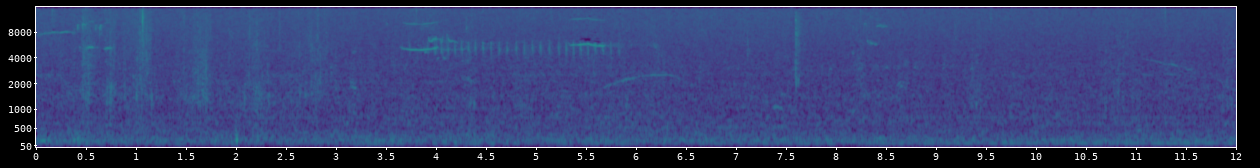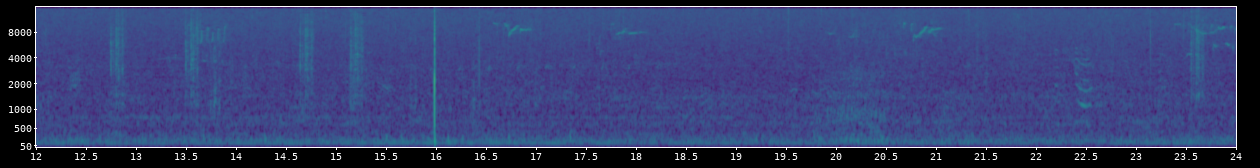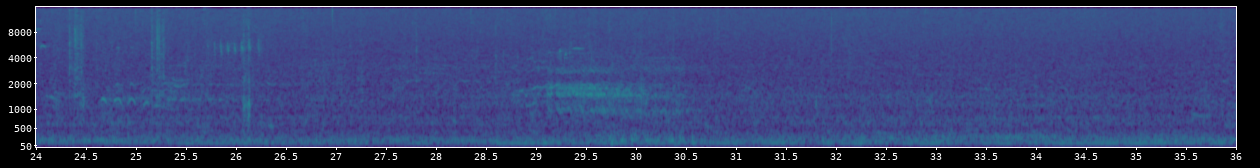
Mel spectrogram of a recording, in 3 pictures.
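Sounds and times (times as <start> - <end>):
horse whinnying: 29.0 - 30.5.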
